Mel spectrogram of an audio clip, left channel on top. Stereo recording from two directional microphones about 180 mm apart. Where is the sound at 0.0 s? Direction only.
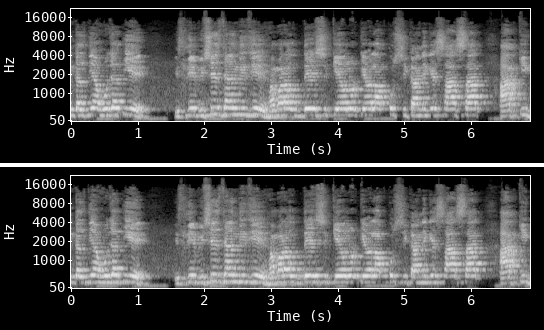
30° right (ahead or behind).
